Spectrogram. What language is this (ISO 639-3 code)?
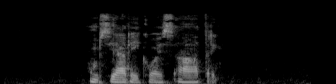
lav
